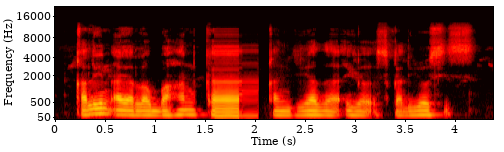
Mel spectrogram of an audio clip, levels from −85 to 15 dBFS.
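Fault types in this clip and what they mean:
Robotic sound from repeated short buffers: audio likely arrived too seldom, so a slice of about 10.7 ms was replayed throughout instead. From 1.60 to 2.03 s, after "ayaa loo baahan", speech turns into a rigid metallic buzz locked at 93.8 Hz.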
